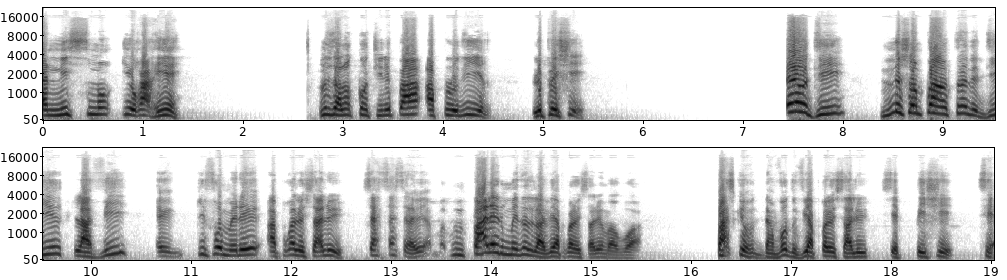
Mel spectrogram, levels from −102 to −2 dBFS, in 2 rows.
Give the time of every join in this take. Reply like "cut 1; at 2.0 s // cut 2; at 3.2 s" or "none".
none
